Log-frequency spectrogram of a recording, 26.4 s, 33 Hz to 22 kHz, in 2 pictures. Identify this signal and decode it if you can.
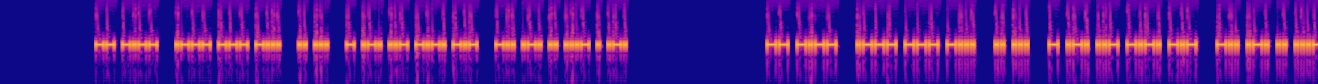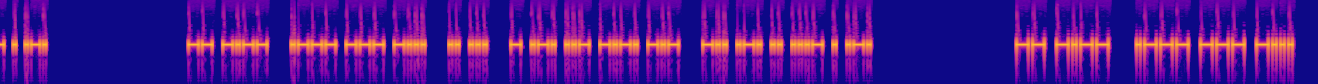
Morse code, heard as a keyed tone, about 40 wpm, 700 Hz. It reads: MY JOB IS TRUCK DRIVER MY JOB IS TRUCK DRIVER MY JOB IS TRUCK DRIVER MY JOB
